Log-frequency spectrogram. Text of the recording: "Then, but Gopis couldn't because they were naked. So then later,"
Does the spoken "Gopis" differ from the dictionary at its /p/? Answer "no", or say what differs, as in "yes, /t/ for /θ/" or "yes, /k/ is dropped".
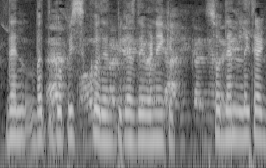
no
